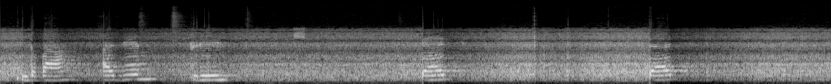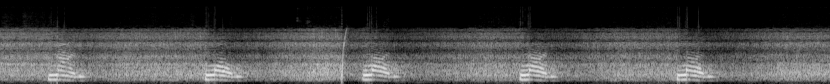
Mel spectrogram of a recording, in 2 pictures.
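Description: A radio gives out short falling whistling chirps, again and again, through its small speaker.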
